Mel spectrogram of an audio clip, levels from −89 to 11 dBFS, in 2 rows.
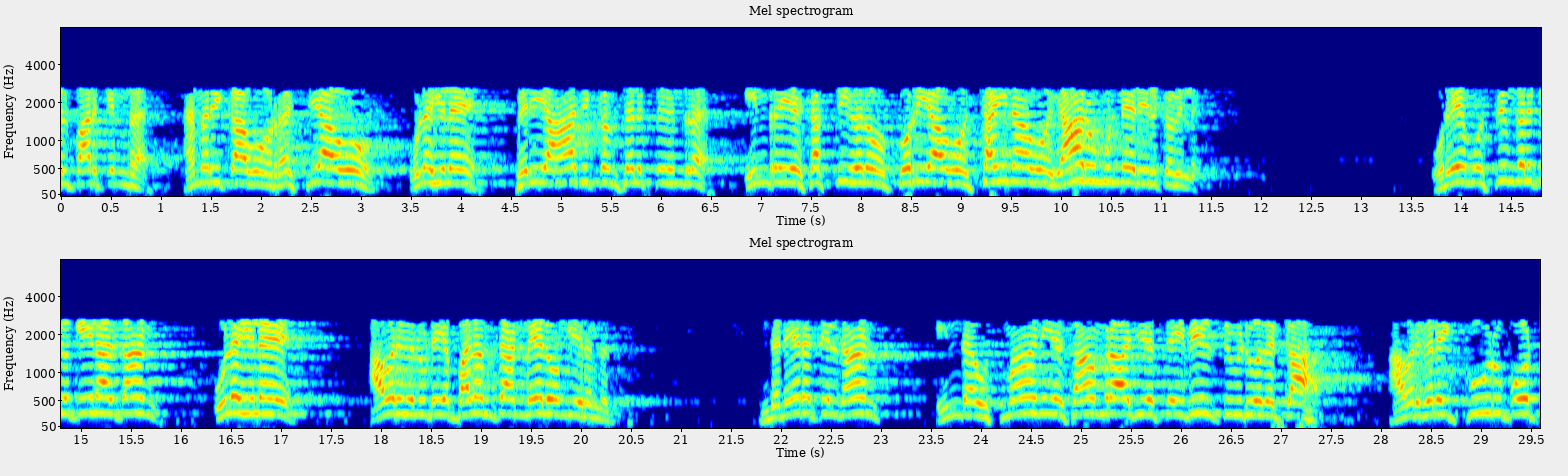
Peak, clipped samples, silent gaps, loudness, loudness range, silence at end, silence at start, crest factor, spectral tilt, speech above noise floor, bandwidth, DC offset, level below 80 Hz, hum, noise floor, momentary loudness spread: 0 dBFS; under 0.1%; 12.05-12.10 s, 12.18-12.23 s, 12.33-12.38 s, 12.55-12.79 s, 13.16-13.24 s, 13.48-13.57 s, 21.40-21.45 s; -18 LUFS; 6 LU; 0 s; 0 s; 18 dB; -13.5 dB/octave; 62 dB; 2.7 kHz; under 0.1%; -62 dBFS; none; -81 dBFS; 13 LU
